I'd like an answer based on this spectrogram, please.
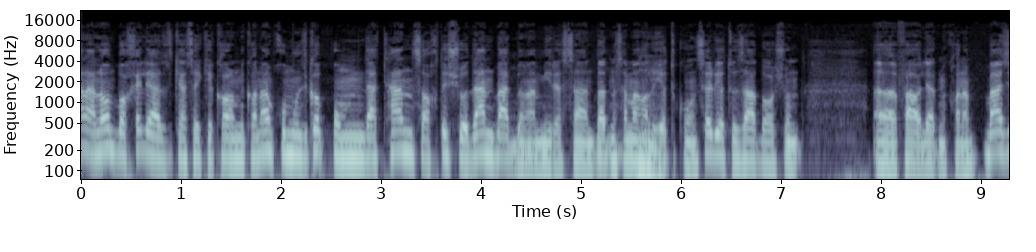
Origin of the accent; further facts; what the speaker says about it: Tehran, Tehran Province, Iran; moved away; من چون خودم بچه اکباتان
